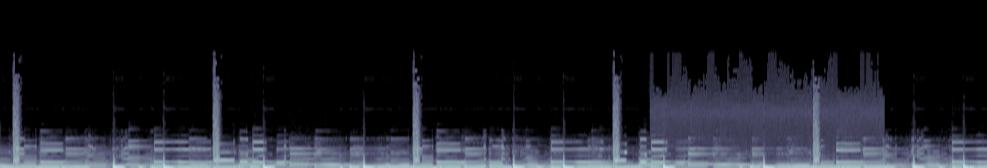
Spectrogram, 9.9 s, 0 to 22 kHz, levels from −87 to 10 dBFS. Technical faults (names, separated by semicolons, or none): mains buzz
